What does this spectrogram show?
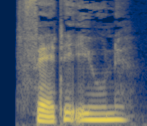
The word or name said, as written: fatteevne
